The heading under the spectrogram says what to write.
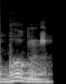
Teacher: মধ্যস্বল্লপের ক্ষেত্রে আদি স্বরের ওপরে তো শ্বাসবায়ু প্রয়োগ হবে বা শ্বাসাঘাত প্রয়োগ হবে, তাই মাঝেরটা লুপ্ত হবে।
